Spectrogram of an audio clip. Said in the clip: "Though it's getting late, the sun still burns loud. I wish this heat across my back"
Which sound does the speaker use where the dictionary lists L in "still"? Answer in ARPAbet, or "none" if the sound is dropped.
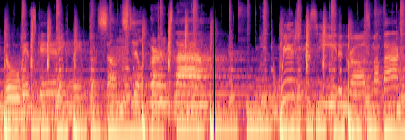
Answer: L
